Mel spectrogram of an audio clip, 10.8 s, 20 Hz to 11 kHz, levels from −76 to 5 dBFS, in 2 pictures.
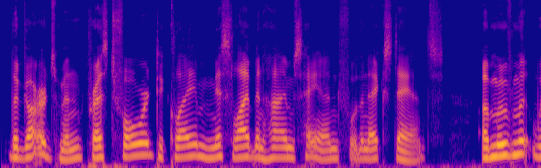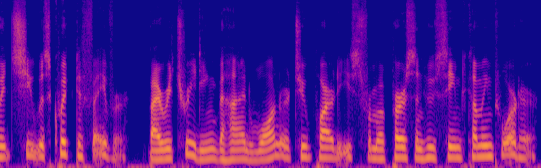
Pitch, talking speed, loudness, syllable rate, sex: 160 Hz, 200 wpm, -20 LUFS, 5.3 syllables/s, male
